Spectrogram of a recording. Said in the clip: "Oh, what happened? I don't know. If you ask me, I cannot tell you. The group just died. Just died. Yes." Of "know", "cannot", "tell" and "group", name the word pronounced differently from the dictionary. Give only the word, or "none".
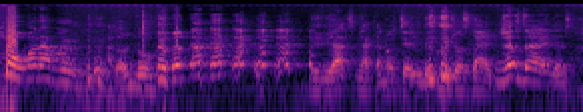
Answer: group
